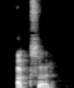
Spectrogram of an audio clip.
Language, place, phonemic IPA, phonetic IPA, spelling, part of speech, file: Hindi, Delhi, /ək.səɾ/, [ɐk.sɐɾ], अक्सर, adverb, LL-Q1568 (hin)-अक्सर.wav
- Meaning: often, usually, frequently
